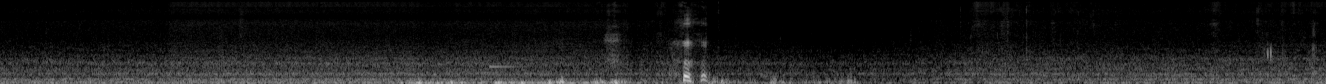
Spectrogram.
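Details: Dense, even droning hum of a 2021 late-season honey bee swarm settling into an empty, as yet unprepared hive, with a couple of sharp knocks or clicks near the middle and a faint low rumble throughout.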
